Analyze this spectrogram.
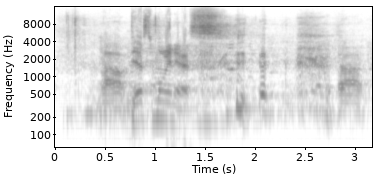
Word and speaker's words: Des Moines: I'm Endless Ninja Fury, and I'm from Des Moines, Washington, where we pronounce the S. Des Moines.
